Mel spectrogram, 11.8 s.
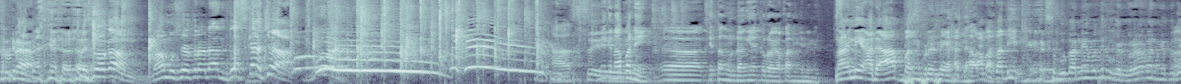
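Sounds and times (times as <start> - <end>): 
laughter: 0.0 - 1.2
speech: 0.1 - 4.5, 5.4 - 11.8
applause: 2.3 - 5.5.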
